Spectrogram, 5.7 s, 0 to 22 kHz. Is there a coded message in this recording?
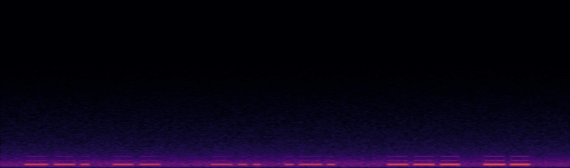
Yes: Morse code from 0.2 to 5.3 s, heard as a keyed tone, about 17 wpm, 520 Hz, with radio static, fading and a narrow filter. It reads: GM DR OM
